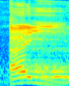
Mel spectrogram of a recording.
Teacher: makhrajnya dari punggung lisan nempel ke atas.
